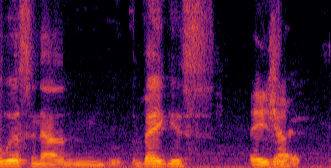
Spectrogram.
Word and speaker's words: Aja: Yeah, and then Jaya Wilson out in Vegas. Asia. My bad, Asia. I thought it was a Jaya because it's spelled different. AJA. It's 3 letters.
